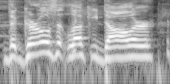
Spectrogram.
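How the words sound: It is read in a put-on mother's voice.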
